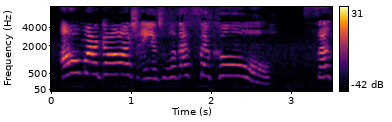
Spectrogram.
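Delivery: real delight, high and loud; excited gush. Real, not acted. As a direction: gush over a viewer's picture. Reacting to a viewer's photo live.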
